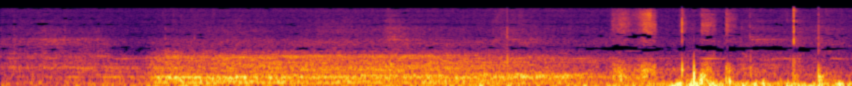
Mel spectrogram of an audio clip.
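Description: A drawn-out rough noise for about two seconds, then several sharp knocks and bumps near the end from the camera and plastic toy figure being handled and moved.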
